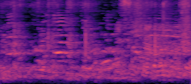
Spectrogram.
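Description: Indistinct chatter of many people talking around, no single voice clear.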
